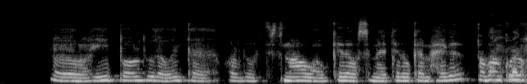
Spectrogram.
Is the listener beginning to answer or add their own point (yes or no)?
yes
